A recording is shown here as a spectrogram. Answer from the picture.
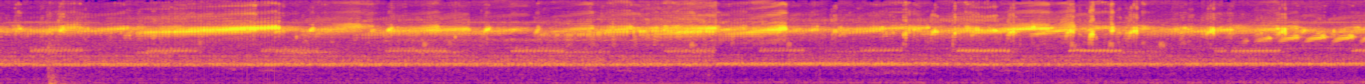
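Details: Australian rainforest after dark with eastern dwarf green tree frogs in full chorus, high buzzy trills rising and falling throughout, a bright upswept call around two seconds, plus an unbroken low hum and repeated short pulses.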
